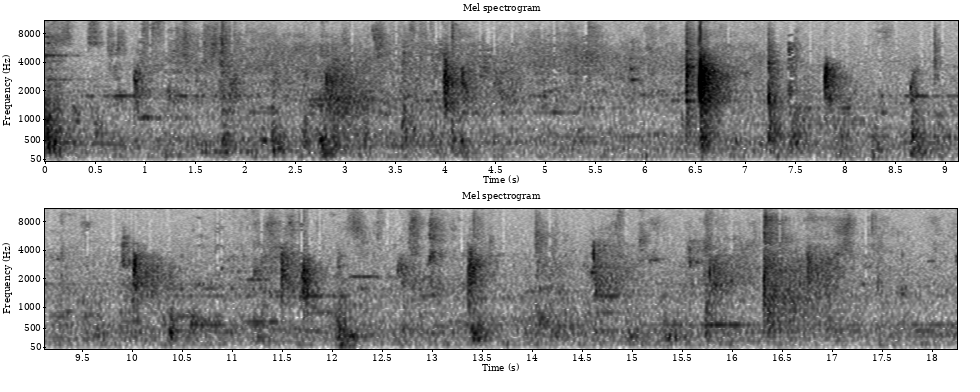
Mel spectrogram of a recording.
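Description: Pool balls clack together as they are gathered and racked on a table.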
